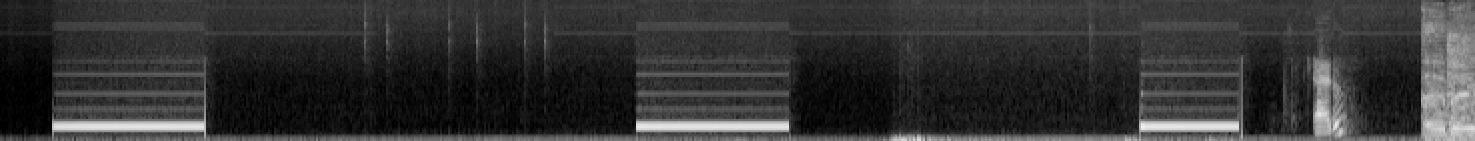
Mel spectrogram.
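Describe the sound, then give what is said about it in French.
Telephone line tones while a number is dialed: three long, steady ringing tones separated by silent gaps, with a few faint clicks between them and a short burst of noise at the end. “On compose le numéro de téléphone.”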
